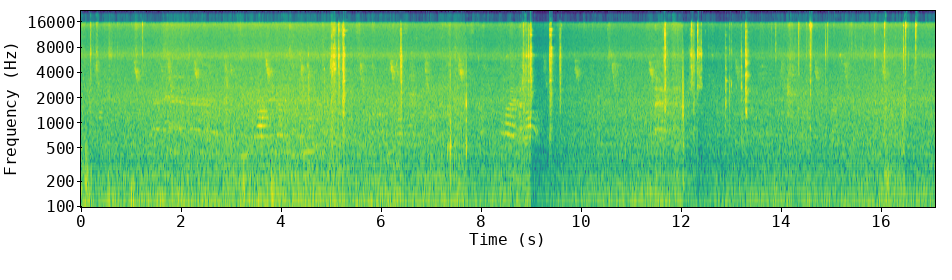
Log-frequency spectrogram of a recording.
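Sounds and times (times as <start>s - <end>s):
low steady rumble: 0.0s - 17.0s
hand tools clicking on metal: 4.5s - 5.5s, 8.8s - 9.7s, 11.6s - 16.8s.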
